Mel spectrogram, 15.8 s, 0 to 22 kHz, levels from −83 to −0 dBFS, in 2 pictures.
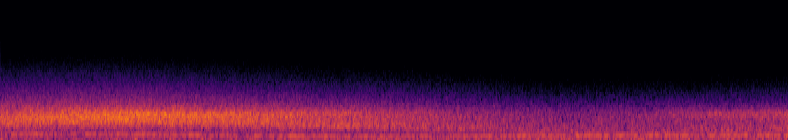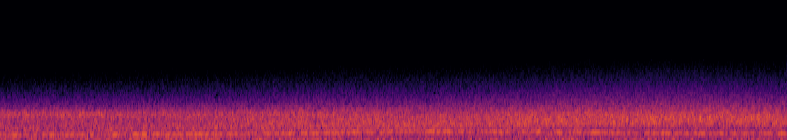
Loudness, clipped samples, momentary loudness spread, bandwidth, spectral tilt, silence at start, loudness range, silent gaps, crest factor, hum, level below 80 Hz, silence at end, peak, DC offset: -36 LUFS; under 0.1%; 13 LU; 8 kHz; -10 dB/octave; 0 s; 11 LU; none; 16 dB; none; -52 dBFS; 0 s; -18 dBFS; 0.1%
